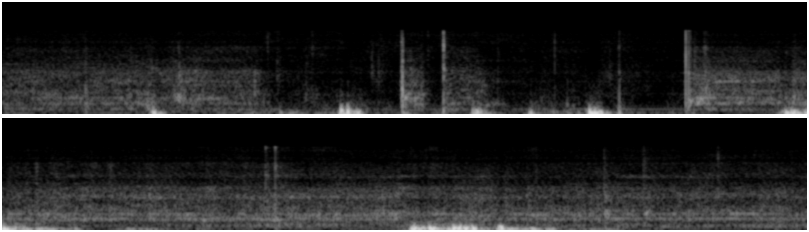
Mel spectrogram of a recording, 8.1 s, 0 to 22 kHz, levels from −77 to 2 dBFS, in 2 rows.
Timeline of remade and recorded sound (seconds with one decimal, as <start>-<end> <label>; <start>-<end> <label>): 0.0-8.1 remade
